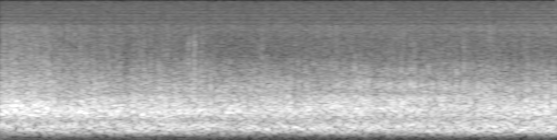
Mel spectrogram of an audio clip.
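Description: Rocket engines roaring during a launch ascent: a steady, even noise with no change in level.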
